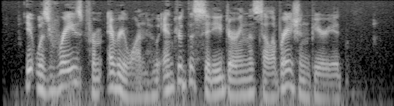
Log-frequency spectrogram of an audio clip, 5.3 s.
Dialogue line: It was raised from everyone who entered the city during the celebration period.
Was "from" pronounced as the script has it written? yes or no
yes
